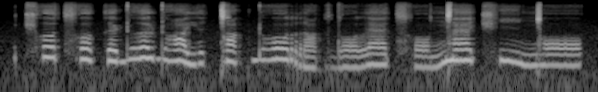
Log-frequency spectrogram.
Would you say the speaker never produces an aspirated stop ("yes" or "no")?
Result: no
